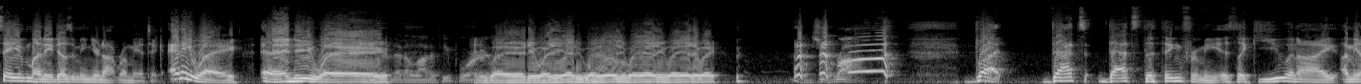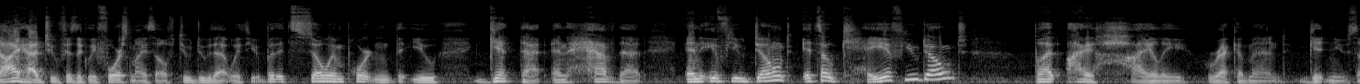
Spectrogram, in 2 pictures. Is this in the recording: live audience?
no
